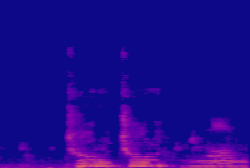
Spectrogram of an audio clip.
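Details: Pet cat, just woken, reacting to the word "churu" for a treat: three clear tonal meows, the first two short and level, the third lower, longer and slightly falling, in a quiet room.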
